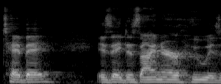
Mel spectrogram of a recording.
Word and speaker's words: Thebe: Thebe Magugu, first name pronounced Thebe, is a designer who is obsessed with craft and storytelling.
